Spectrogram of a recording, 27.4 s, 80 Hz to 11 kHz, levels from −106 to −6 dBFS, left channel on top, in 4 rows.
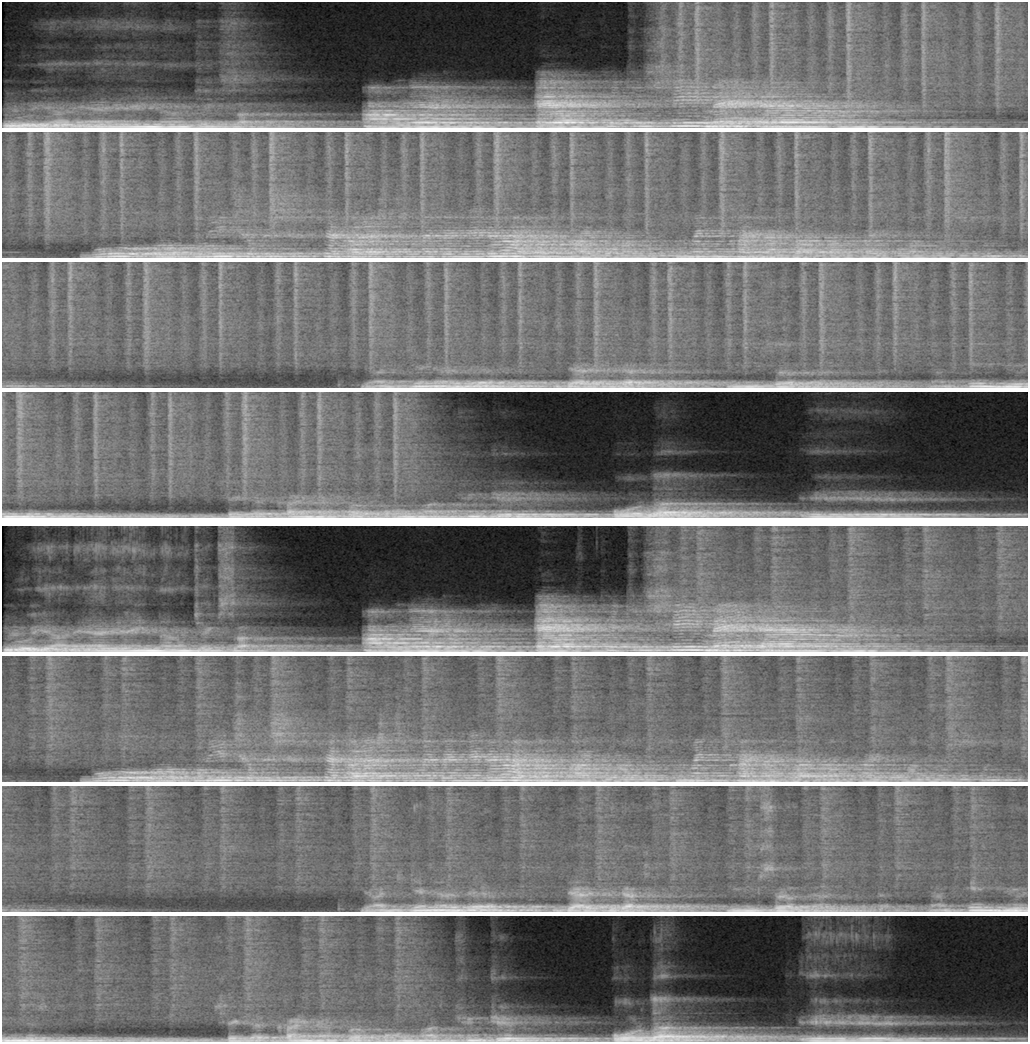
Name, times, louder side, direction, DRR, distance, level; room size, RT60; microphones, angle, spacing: voice 1, 0.0-1.7 16.1-17.0 17.3-18.0 18.5-19.6 19.8-20.9 21.1-24.0 24.6-25.1 25.8-26.5, right 2 dB, 60° right, 3 dB, 0.7 m, -22 dB
voice 2, 2.4-5.9 7.4-13.5, equal, 10° right, -3 dB, 0.8 m, -23 dB
sound 1, 4.4-23.3, left 5 dB, 80° left, 1.0 m, -38 dB
11.5 x 5.1 x 3.9 m, 2.6 s
head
